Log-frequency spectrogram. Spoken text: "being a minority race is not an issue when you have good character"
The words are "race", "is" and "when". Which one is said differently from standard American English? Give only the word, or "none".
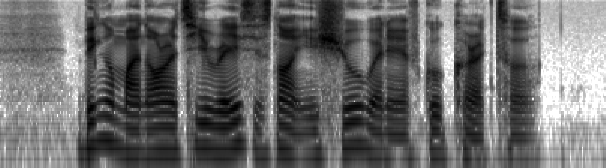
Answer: is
